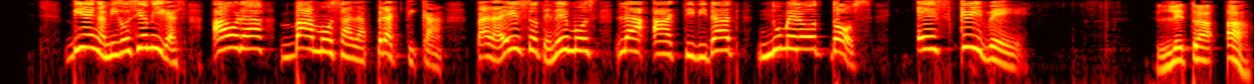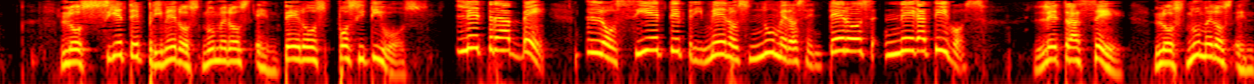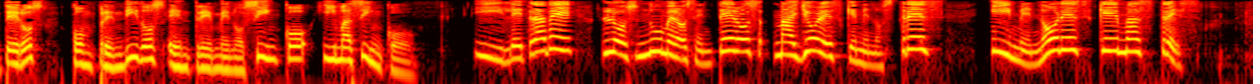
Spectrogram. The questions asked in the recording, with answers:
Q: Letra A. Los 7 primeros números enteros positivos.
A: 1, 2, 3, 4, 5, 6 y 7.

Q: Letra C. Los números enteros comprendidos entre menos 5 y más 5.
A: menos 4, menos 3, menos 2, menos 1, 0, 1, 2, 3 y 4.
